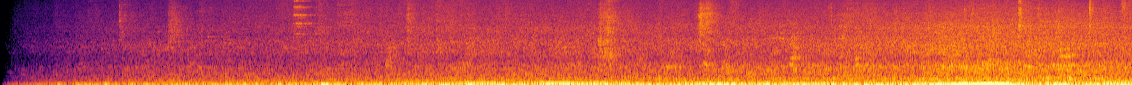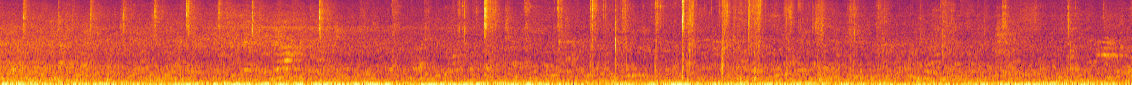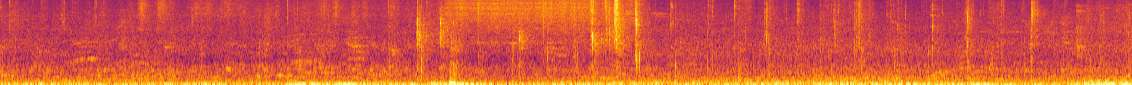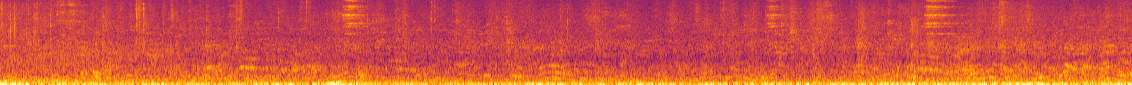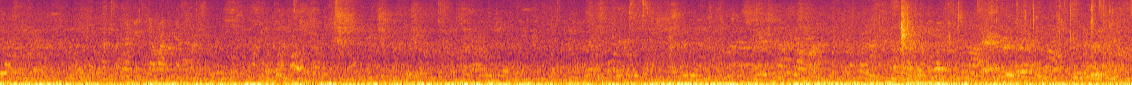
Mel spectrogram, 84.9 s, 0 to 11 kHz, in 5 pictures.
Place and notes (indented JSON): {
  "title": "Reszel, Poland, street ambience",
  "date": "2014-08-12 13:15:00",
  "description": "little street just before The Gothic St Peter's Church",
  "latitude": "54.05",
  "longitude": "21.15",
  "altitude": "119",
  "timezone": "Europe/Warsaw"
}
